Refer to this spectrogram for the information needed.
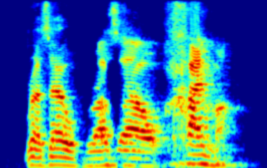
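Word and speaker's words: Ras Al Khaimah: He skipped Raz Al-Khaimah.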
